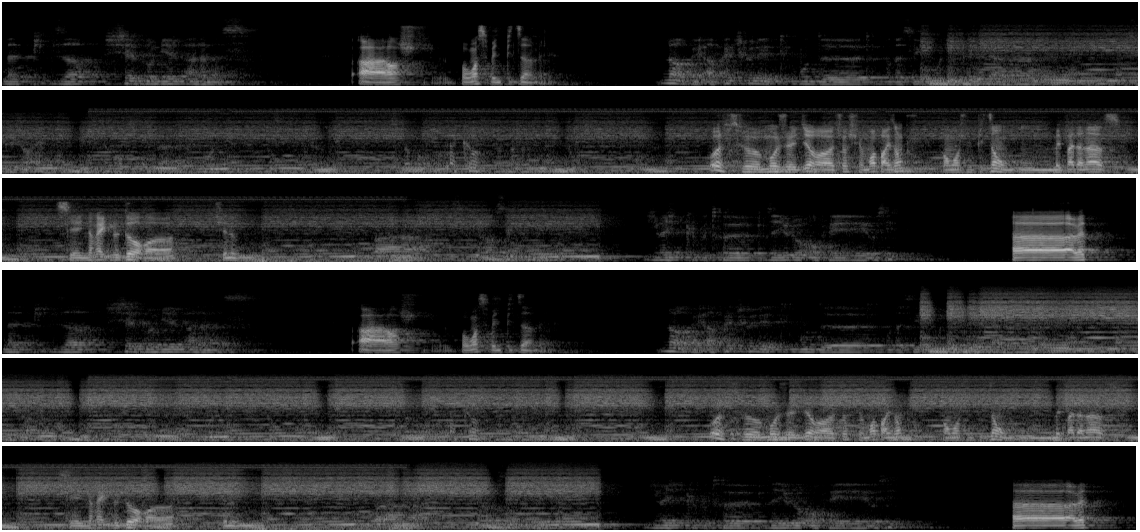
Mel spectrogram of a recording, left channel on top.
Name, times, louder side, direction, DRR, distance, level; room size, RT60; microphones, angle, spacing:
voice 1, 0.0-2.5 3.2-3.4 6.5-10.7 11.2-14.6 15.2-15.8 16.0-18.2 26.4-28.8 29.1-31.6, equal, 75° left, -1 dB, 7.2 m, -46 dB
voice 2, 3.6-5.4 16.0-16.1 18.4-20.4 20.8-22.5 23.3-24.5 24.8-25.1 32.8-33.6, left 3 dB, 55° left, 11 dB, 1.0 m, -29 dB
sound 1, 9.2-28.7, right 6 dB, 60° right, 1.3 m, -36 dB
Cricket, 12.2-26.8, right 2 dB, 10° right, 3.1 m, -50 dB
23.0 x 22.0 x 6.5 m, 1.2 s
head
